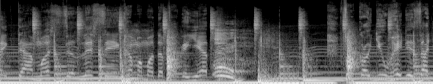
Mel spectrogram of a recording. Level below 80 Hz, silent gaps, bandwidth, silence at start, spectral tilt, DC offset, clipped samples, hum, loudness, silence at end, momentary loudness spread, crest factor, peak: -8 dBFS; none; 15.5 kHz; 0 s; -5.5 dB/octave; under 0.1%; under 0.1%; none; -10 LUFS; 0 s; 1 LU; 6 dB; 0 dBFS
